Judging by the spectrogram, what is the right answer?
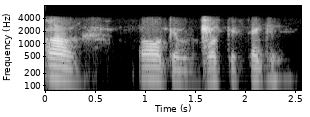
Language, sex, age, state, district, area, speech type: Kannada, male, 30-45, Karnataka, Kolar, rural, conversation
